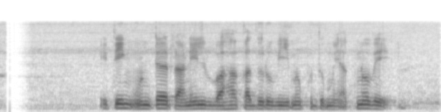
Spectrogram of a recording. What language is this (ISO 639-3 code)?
sin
